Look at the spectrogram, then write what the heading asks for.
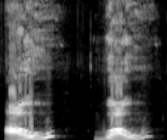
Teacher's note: ஔகார எழுத்து தனித்து வரும் இடங்களில் தனக்குரிய 2 மாத்திரை அளவில் முழுமையாக ஒலிக்கும்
